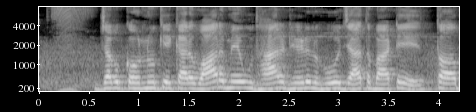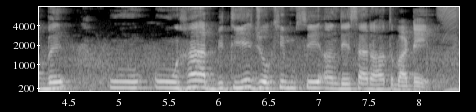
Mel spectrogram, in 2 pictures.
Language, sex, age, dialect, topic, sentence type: Bhojpuri, male, 18-24, Northern, banking, statement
